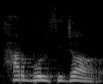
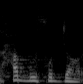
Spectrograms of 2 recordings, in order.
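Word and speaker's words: Harb al-Fijar: which was known as Harbul Fijar. I mispronounced it last week. I said Harbul Fujar. It is Harbul Fijar.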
